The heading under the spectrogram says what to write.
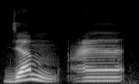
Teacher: jangan ada pantulan di huruf mim mati. Me-nya ini jangan sampai ada, melainkan dibersihkan jam'a, seperti itu.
